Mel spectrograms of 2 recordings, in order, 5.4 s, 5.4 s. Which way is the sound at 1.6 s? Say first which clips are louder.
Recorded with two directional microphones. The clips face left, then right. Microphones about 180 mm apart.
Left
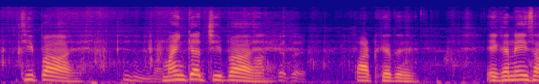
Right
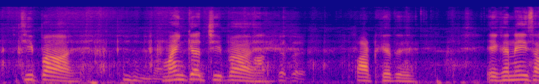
Left 10 dB; 25° left (ahead or behind).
